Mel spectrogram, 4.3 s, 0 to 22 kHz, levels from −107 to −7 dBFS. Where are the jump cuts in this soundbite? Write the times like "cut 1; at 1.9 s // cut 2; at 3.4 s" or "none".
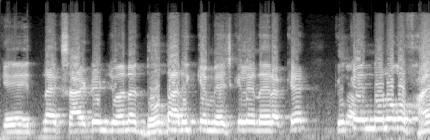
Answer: none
